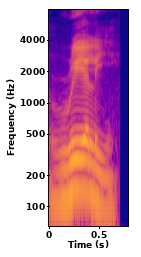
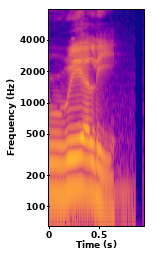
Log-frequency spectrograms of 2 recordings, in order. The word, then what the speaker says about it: really: I really don't understand เวลา เรา ออก เสียง คำ ว่า really อย่า ดก ลิ้น เหมือน ภาษา ไทย นะ ครับ แต่ ให้ ห่อ ปาก กลม ๆ แล้ว ออก เสียง ตัว ร ว่า really I really don't understand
